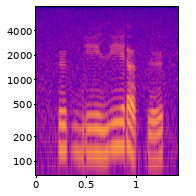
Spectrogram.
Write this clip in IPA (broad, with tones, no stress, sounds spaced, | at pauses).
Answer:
ɨ˦ ɡ͡b iː˧ j iː˦ ɾ ə˨˦ k ɨ˨˦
